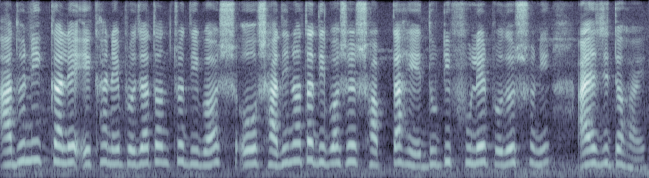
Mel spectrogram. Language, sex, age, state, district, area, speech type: Bengali, female, 30-45, West Bengal, Malda, rural, read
